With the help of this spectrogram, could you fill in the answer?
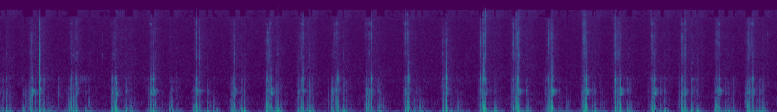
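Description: Fingertips and nails tap and scratch the mic capsule area and top of the body of a hollow black plastic Tascam handheld audio recorder. The result is a steady, close series of short, dull, low thumps, about three per second, each with a faint brighter scratchy edge and no ringing tail.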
